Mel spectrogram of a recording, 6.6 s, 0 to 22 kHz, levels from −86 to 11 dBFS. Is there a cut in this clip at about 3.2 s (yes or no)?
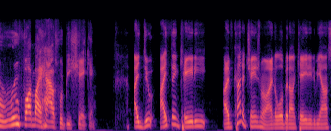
no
